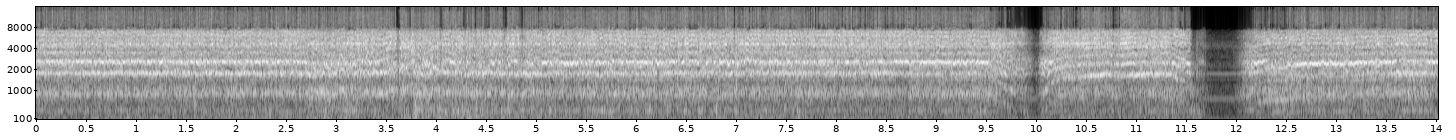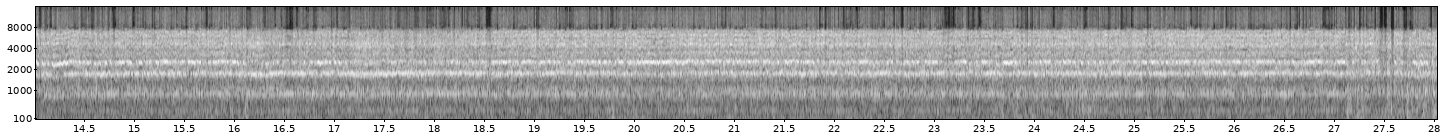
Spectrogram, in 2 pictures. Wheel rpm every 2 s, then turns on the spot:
230, 240, 230, 230, 180, 140, 180, 230, 230, 240, 230, 230, 230, 230.
none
